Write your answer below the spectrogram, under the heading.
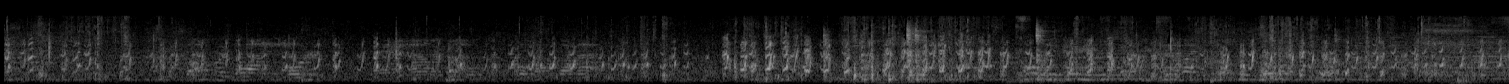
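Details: Guinea pigs making short, rapid squeaks and chirps among steady rustling and pattering, with brief tonal notes scattered throughout.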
